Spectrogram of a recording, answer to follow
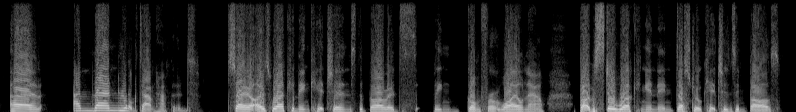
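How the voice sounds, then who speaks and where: A woman speaks fairly slowly at a medium pitch with fairly even intonation. Her tone is dark and mellow, in a dry, close sound with no echo. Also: long, frequent pauses. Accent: strong English. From England. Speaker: psychic energy worker. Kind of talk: casual chat.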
